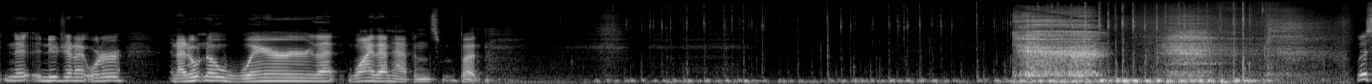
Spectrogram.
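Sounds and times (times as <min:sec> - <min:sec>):
speech: 0:00.0 - 0:05.1
typing on a computer keyboard: 0:05.6 - 0:12.8.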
